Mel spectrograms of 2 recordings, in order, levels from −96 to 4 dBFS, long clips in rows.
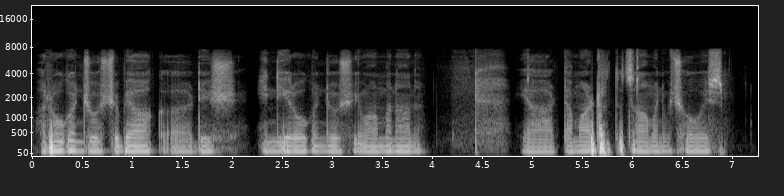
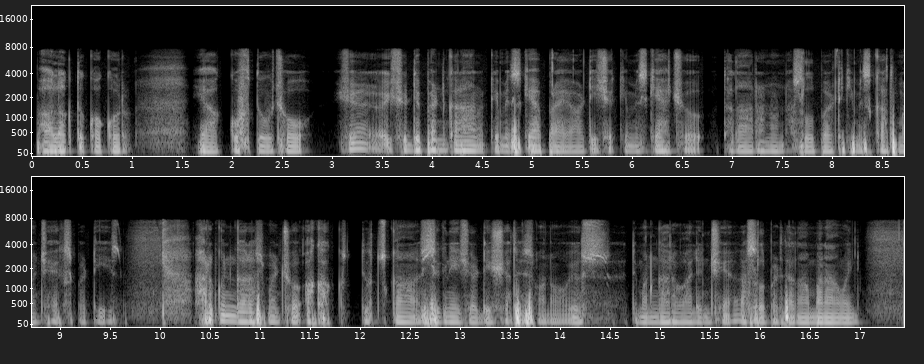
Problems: background sounds at intervals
